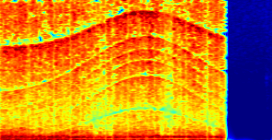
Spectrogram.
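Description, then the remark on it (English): Loud, steady street traffic with a broad engine rumble and a vehicle revving as it passes, continuous for about two seconds before cutting off abruptly into silence. “And I hope you could hear most of this, because I know the traffic's loud.”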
